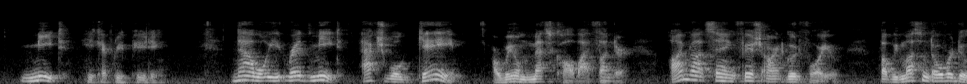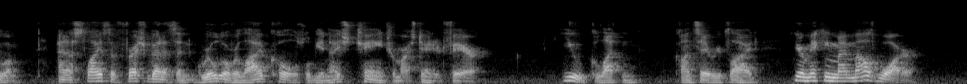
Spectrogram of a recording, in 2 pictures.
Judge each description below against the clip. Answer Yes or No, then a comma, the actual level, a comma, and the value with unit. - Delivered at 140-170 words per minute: No, average, 180 wpm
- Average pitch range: No, wide, 8.9 semitones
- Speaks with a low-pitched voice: Yes, low, 125 Hz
